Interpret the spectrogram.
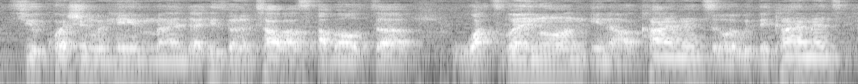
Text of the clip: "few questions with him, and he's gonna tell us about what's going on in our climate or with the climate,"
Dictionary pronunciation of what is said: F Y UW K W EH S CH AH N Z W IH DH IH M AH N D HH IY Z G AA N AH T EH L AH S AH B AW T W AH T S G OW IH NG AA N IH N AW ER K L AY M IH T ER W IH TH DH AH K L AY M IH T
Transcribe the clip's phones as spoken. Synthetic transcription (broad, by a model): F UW K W EH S CH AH N W IH DH IH M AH N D HH IY Z G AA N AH T EH L AH S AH B AW T W AH T S G OW IH NG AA N IH N AW ER K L AY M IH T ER W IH DH AH K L AY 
